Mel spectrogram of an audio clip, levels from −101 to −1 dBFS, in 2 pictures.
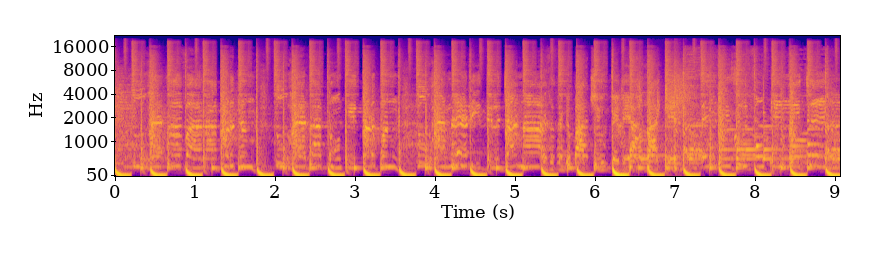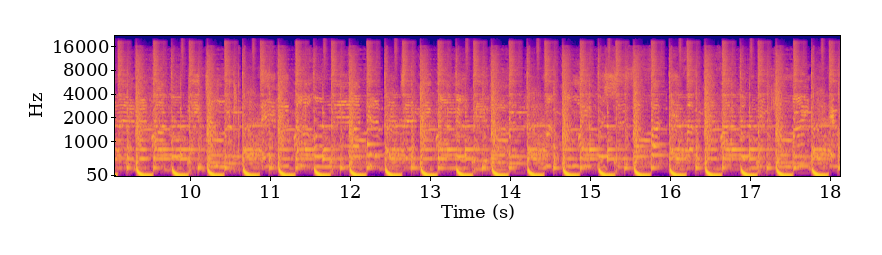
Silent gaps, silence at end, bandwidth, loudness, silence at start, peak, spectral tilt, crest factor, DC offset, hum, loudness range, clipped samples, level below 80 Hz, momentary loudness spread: none; 0 s; over 20 kHz; -16 LUFS; 0 s; 0 dBFS; -3.5 dB/octave; 14 dB; under 0.1%; none; 1 LU; under 0.1%; -18 dBFS; 2 LU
